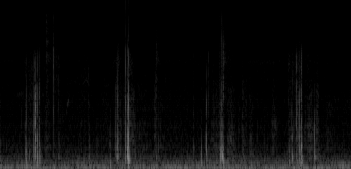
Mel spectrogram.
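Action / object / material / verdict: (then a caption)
scrape / silicone ear of a binaural dummy head microphone / silicone / none. Fingertips and long red-painted nails rub and scratch both soft silicone ears of a black binaural dummy head microphone, directly on the microphone. Close, muffled low rumbling from the rubbing is broken by short, crackly scratch bursts that flick up bright, with a couple of louder scrapes standing out. The level stays quiet and intimate throughout.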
